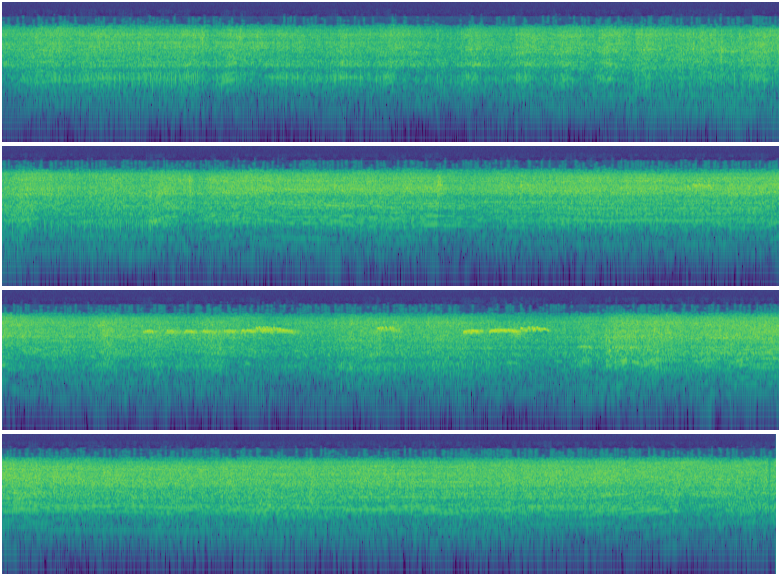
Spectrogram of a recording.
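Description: Motor vehicle engine running, its pitch rising and falling as it works, with brief high chirps partway through.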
